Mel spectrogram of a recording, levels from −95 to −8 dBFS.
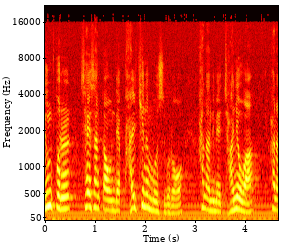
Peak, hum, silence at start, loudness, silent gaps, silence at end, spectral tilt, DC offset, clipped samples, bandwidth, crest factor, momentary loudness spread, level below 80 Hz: -10 dBFS; none; 0 s; -25 LUFS; none; 0 s; -4.5 dB/octave; 0.4%; under 0.1%; 19 kHz; 14 dB; 10 LU; -46 dBFS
